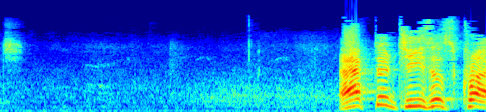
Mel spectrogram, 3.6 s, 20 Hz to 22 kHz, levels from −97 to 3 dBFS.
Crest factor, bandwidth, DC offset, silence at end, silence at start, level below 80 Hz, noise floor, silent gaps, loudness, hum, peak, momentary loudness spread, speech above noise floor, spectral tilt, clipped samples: 20 dB; 12 kHz; under 0.1%; 0 s; 0.05 s; -64 dBFS; -56 dBFS; none; -15 LUFS; none; 0 dBFS; 8 LU; 41 dB; -3.5 dB/octave; under 0.1%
